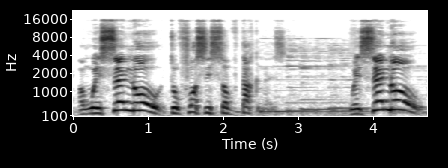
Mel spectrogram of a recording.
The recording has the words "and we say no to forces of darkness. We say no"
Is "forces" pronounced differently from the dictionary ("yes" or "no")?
yes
